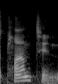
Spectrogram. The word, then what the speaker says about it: plantain: interesting ones is that she made us pronounce plantain as planting as in fountain but i still say plantain though oh you rebelled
